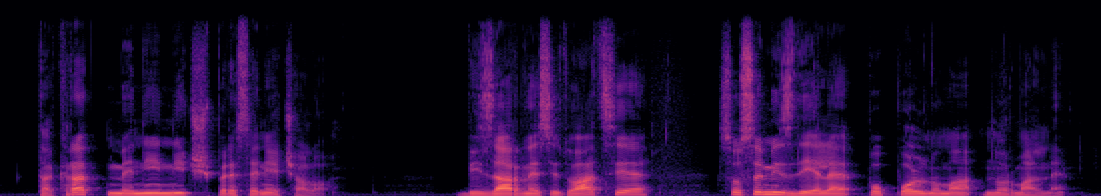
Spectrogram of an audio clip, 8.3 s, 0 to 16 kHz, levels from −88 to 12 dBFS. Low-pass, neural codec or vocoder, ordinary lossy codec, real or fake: 14.4 kHz; none; none; real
